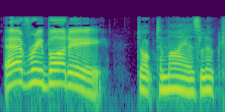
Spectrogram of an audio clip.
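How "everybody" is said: a calling tutor, a touch higher. A narrator's reading. Tutor calling for everyone's attention at the party, mild call. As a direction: summon the room to attention. Host calls the room.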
